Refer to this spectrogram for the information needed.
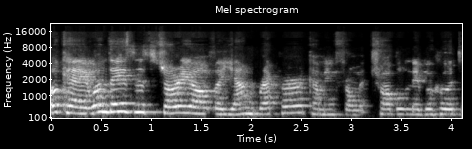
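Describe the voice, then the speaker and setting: In an Italian accent, a woman talks at a moderate pace. Her pitch varies in an ordinary way. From Italy. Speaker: film director. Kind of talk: interview.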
